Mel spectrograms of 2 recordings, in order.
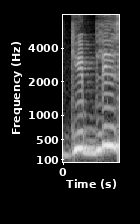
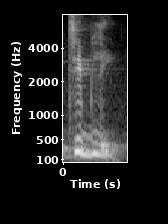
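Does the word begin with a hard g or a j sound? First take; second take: hard g; j. First: It begins with a hard g sound. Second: It begins with a j sound.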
